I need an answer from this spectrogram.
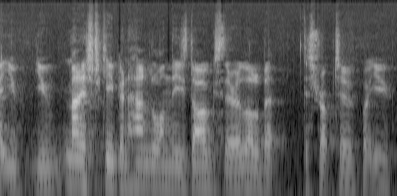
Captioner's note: none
